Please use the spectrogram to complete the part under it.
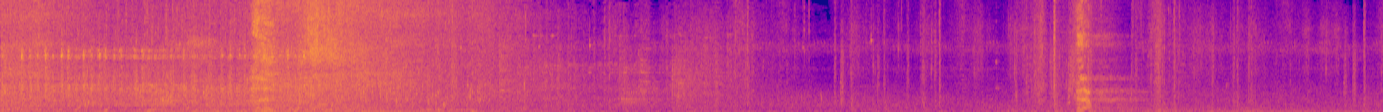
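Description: A game character's hands thud against wooden beams and stone as it climbs.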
